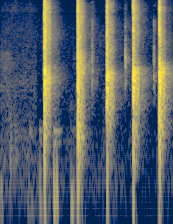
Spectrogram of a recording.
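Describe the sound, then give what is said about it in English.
Five sharp hand claps ring out in a steady, slightly quickening rhythm, each a loud crisp burst with a short decay, with no talking underneath. “First, let's clap it up for the black quarterbacks continuing to kill these stereotypes and change the narratives and, you know, break down these barriers.”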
